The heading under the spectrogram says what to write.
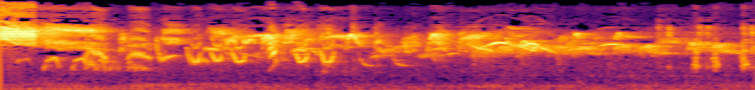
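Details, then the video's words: Chinese hwamei 'mộc dở' song, a rapid tumbling sequence of looping whistled notes and chatter, varied and continuous throughout. "Họa mi mộc dở"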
